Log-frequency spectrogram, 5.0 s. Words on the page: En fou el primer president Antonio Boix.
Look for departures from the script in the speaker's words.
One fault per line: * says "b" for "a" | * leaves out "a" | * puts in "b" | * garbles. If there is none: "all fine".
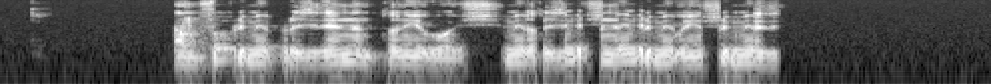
* leaves out "fou"
* garbles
